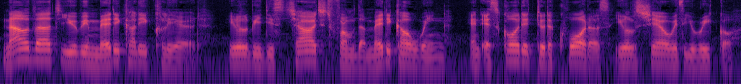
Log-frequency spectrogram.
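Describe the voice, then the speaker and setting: Lightly acted and medium in pitch, a man voices a calm, evasive government official for an audio drama. His delivery is cool, formal, and carefully measured.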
